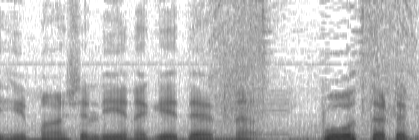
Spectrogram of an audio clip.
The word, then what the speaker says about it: Gotage: Well, I got the name wrong, isn't it? Gotage. Okay. Even I got it wrong. It's Gotage.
